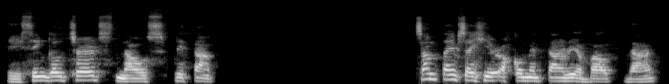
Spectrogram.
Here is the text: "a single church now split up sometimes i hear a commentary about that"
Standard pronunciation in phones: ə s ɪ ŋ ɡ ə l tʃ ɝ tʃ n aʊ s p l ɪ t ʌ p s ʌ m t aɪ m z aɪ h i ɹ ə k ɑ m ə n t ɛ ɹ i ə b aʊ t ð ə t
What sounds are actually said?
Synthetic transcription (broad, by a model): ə s ɪ ŋ ɡ ə l tʃ ɝ tʃ n aʊ s p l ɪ t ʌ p s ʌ m t aɪ m s aɪ h i ɹ ə k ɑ m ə n t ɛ ɹ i ə b aʊ t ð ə t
